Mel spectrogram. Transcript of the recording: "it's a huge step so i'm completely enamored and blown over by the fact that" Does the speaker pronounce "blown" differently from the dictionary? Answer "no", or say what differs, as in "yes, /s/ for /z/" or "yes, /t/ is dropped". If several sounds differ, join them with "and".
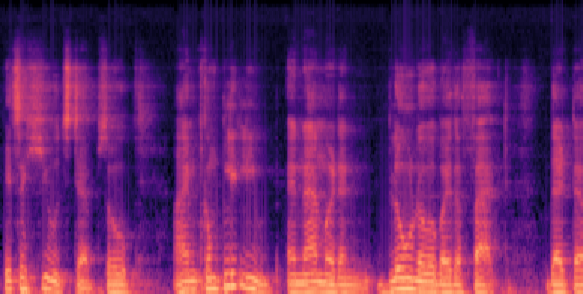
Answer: no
